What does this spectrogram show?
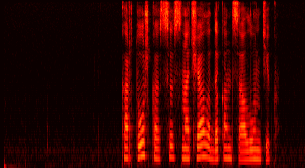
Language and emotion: Russian, neutral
